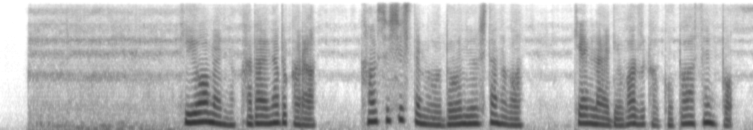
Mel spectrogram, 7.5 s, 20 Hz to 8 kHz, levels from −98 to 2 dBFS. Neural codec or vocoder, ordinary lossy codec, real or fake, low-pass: codec, 16 kHz, 2 kbps, FreqCodec, smaller model; none; fake; 7.2 kHz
